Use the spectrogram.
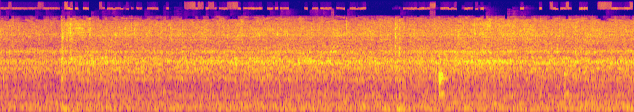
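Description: Chicken sizzles and crackles steadily in a hot pan, a constant hiss of frying with no voices.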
